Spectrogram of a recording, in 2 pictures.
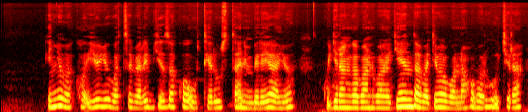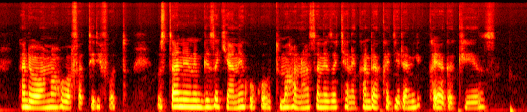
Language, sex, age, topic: Kinyarwanda, female, 18-24, education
